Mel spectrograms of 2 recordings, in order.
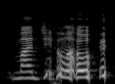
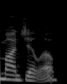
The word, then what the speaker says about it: Mongillo: pretty sure that's how hey jb how do you say lisa's name how do you say lisa's name manchelo okay so i was right i said mongillo so uh lisa is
